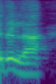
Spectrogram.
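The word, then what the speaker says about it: لله: There's two letters. Li lah. So we say it fast, we say lillah.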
